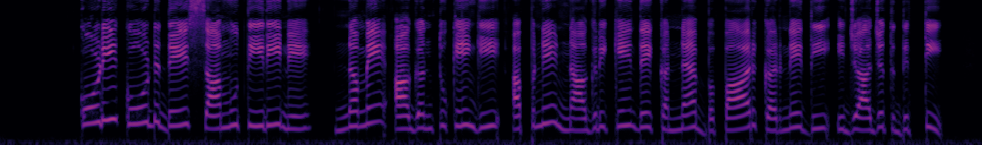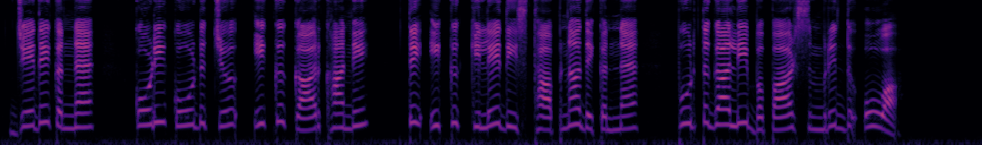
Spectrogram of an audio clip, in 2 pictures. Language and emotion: Dogri, neutral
